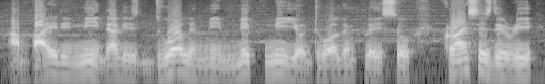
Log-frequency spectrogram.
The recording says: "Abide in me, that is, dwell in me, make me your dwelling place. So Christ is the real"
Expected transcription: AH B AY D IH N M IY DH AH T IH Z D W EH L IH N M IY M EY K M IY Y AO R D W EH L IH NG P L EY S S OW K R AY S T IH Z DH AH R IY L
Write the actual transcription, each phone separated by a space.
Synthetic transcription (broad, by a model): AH B AY D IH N M IY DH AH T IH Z D W EH L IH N M IY M EY K M IY Y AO D W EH L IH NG P L EY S S OW K R AY S IH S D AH R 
